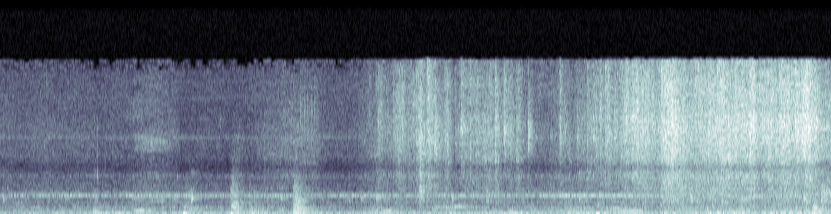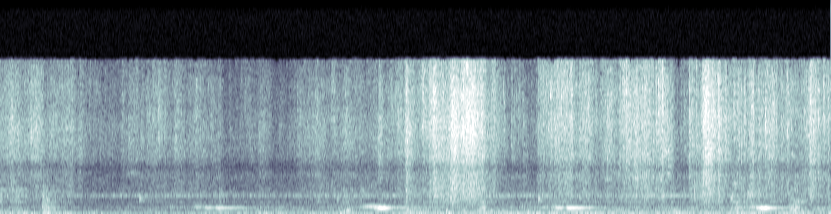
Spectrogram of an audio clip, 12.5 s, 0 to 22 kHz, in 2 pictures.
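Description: Keihan 800 series electric train running, heard from the cab: a steady low rumble with occasional sharp knocks from the wheels and track. In the second half there are several short squeaky tones.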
